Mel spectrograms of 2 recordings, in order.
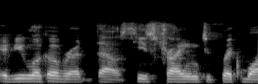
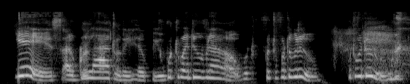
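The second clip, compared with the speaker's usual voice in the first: very high, over-eager, too-keen voice; 13 semitones higher than usual. Offering to help make bread in character: over eager. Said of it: "a little over eager there".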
